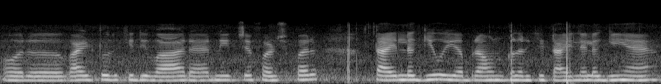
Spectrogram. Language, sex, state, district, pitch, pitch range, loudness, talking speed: Hindi, female, Haryana, Jhajjar, 200 Hz, 195-205 Hz, -17 LUFS, 170 wpm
